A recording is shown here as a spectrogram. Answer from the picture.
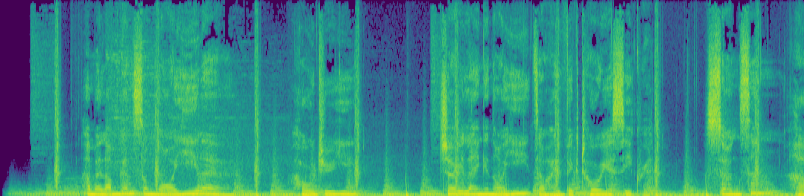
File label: Cantonese; Victoria's Secret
